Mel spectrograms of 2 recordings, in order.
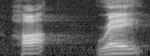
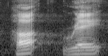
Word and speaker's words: Hare: change it you just pronounce each syllable ha ray Krrish not huh ray Rama it's perfect pure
